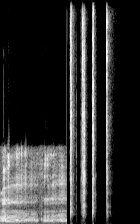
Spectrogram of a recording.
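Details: Pig grunting in a low, buzzy, rasping grunt lasting under a second, followed by four short clipped spoken bursts.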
